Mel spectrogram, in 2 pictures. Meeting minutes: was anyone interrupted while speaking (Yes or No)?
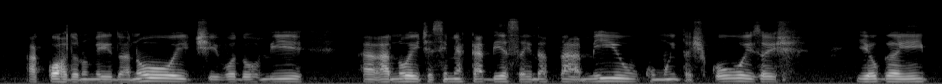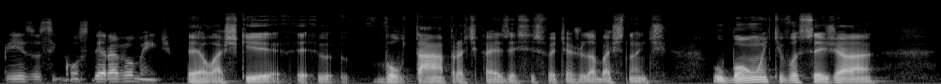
No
